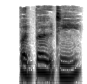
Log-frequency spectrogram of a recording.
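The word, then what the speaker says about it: Bobotie: Baboti, pronounced Baboti, is a Cape Malay creation made with minced beef and topped with a savory egg custard.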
